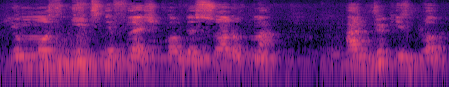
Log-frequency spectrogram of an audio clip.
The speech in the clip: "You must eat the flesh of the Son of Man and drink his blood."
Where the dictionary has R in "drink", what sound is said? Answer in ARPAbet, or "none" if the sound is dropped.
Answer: none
